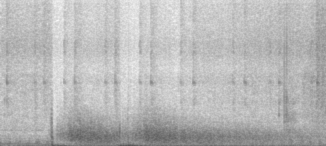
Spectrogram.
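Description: A tank explodes in a video game as a deep, distant boom with a second heavier thud shortly after, followed by a low rumbling roar that fades slowly.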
